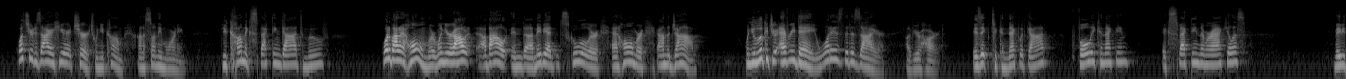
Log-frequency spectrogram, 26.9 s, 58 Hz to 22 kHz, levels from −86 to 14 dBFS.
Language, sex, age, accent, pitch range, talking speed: English, male, 30-49, American, 115-195 Hz, 145 wpm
